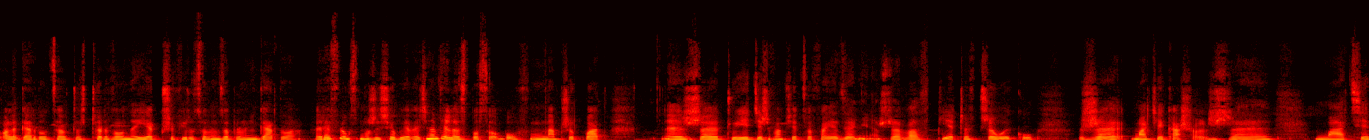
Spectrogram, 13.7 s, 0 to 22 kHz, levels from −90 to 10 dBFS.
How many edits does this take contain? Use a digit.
2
